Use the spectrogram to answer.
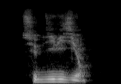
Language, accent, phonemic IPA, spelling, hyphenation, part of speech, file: French, France, /syb.di.vi.zjɔ̃/, subdivision, sub‧di‧vi‧sion, noun, LL-Q150 (fra)-subdivision.wav
- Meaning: subdivision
